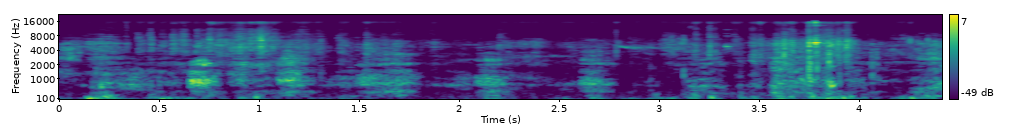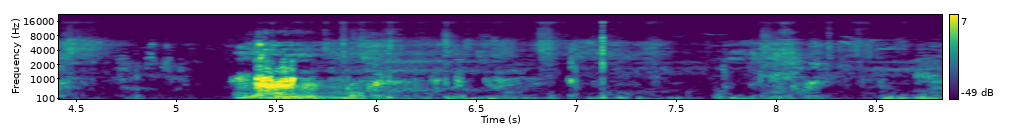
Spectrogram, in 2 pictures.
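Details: Two young Cane Corso Italiano dogs, Conor and his son Bala, play fighting; rough, noisy growling bursts come and go, with a loud harsh snarl near the middle and scuffling throughout.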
